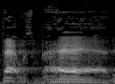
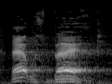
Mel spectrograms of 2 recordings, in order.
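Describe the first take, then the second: First: "that was bad" slow and low, "bad" stretched out approvingly; "bad" meaning good. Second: "That was bad" flat and dismissive, a falling disapproving "bad"; "bad" meaning horrible. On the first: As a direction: smile through "bad" so it means great. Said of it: "If you're smiling, that's good". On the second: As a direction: say "bad" as a real criticism. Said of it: "Okay, that means horrible". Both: Shown as a demonstration.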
